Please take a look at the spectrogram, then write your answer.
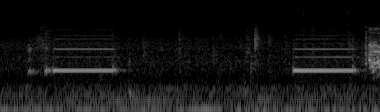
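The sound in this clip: An outgoing Skype call rings. Two sustained electronic ringback tones are separated by a pause of a few seconds, faint over low background hiss.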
